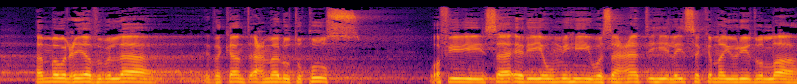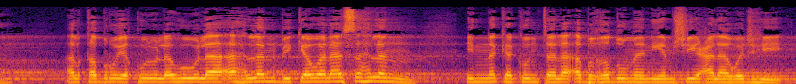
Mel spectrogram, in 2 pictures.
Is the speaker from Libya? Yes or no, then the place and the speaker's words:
no; Sidon, South Governorate, Lebanon; حدثوني فيها كبار السن عندنا بصيدا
